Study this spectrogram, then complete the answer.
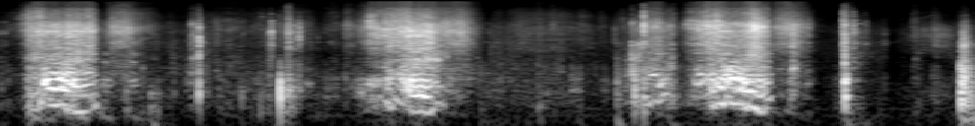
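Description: Packing tape is ripped off the roll in several loud, rasping pulls and pressed onto a cardboard parcel box, with short taps and handling noises between strips.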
